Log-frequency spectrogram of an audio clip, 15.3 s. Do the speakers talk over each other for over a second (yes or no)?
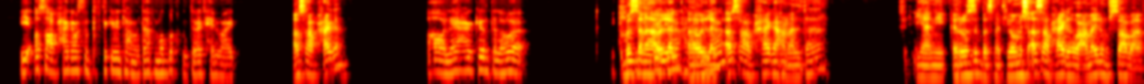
yes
